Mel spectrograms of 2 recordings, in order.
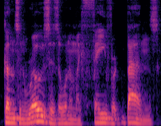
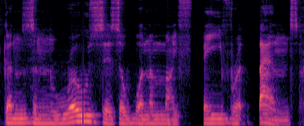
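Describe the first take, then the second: First: Guns N' Roses with its stressed words landing on the beat; sentence stress demo. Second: Slow Guns N' Roses with each stressed word marked; slow stress demo. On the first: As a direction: speak the sentence to a steady stress rhythm. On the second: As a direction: stretch the sentence so the stress beats stand out. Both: Shown as a demonstration. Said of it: "that's what we call stress timing".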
